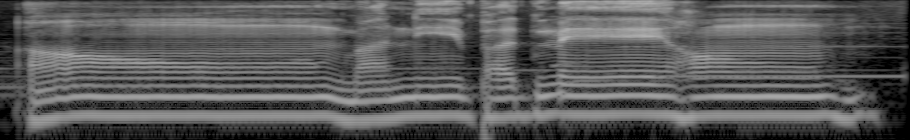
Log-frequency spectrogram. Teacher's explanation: the O comes in three beats, and the I and the HUNG comes in two beats, but the MANI and PAD comes in one beat.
